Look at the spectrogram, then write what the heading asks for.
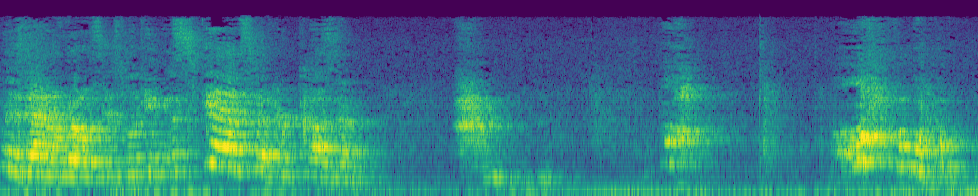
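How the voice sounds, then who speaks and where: Woman acting high-voiced theatrical chess queen, echoey stage. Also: animated, slow pace, long pauses, pushed and bright, full character voice. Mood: moved. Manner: theatrical, exclamatory. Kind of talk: live radio play acting. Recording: echoey noisy stage, far from mic.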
